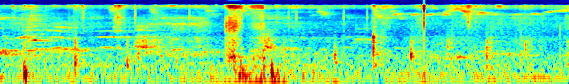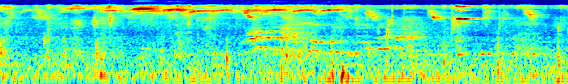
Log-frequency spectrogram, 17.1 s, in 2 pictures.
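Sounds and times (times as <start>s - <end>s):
faint bird chirps: 4.8s - 14.4s, 15.0s - 16.6s
high bird chirping: 5.9s - 14.3s.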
